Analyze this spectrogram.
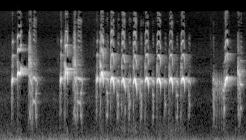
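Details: A three-year-old male cockatiel talks and chatters in bright, slightly raspy whistled chirps, with a quick run of about eight repeated notes in the middle and brief pauses between phrases.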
